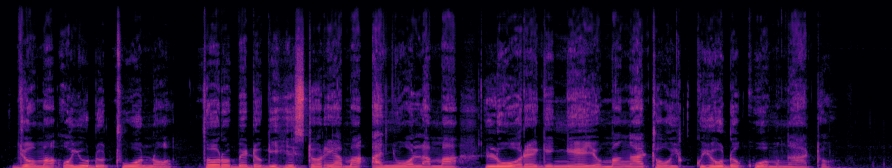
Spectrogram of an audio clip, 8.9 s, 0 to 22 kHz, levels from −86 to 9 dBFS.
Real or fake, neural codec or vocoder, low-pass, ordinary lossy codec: fake; vocoder, 44.1 kHz, 128 mel bands every 512 samples, BigVGAN v2; none; none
